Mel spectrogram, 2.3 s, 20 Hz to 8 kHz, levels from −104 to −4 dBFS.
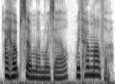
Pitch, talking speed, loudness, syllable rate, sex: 195 Hz, 180 wpm, -18 LUFS, 6.2 syllables/s, female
